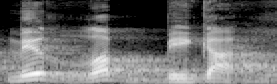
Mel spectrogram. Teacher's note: نون ساکن کے بعد را حروف یرملون میں سے آ رہا ہے، اس لیے غنہ نہیں کریں گے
